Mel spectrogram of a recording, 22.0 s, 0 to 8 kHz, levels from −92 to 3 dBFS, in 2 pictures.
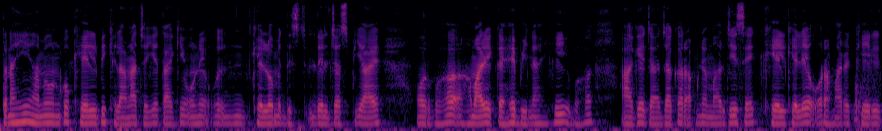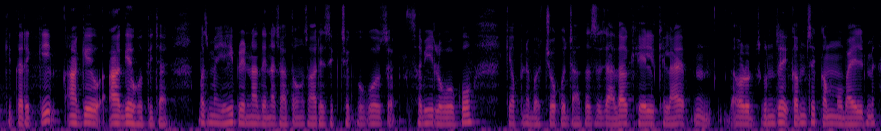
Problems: constant background noise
